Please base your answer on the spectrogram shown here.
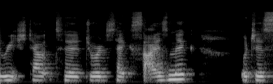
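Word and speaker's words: CEISMC: And so like you said, we reached out to Georgia Tech Seismic, which is spelled C E I S N C.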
